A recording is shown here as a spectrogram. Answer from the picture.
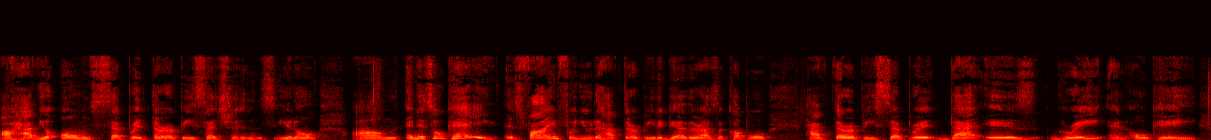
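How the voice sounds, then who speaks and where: A woman with a New York accent speaks at a moderate pace and medium pitch, with ordinary pitch variation. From US Northeast (New York, the Bronx). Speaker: life coach and podcast host. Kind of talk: casual interview chat.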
